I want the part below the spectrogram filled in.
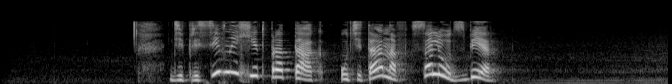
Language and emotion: Russian, positive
